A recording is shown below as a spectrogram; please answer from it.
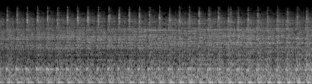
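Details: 1998 Aprilia Leonardo 125 scooter, left sitting outside, first run after a battery replacement and carburettor cleaning: the single-cylinder putters at an even, steady idle with regular firing pulses and no misses; runs cleanly.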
